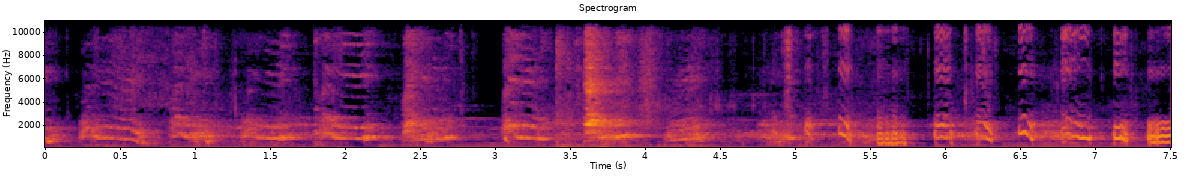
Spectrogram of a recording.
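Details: A Tiny Poodle gives quavering whines and sharp little yelps in uneven bursts. The high notes bend up and down, separated by brief pauses, over low indoor rumble.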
